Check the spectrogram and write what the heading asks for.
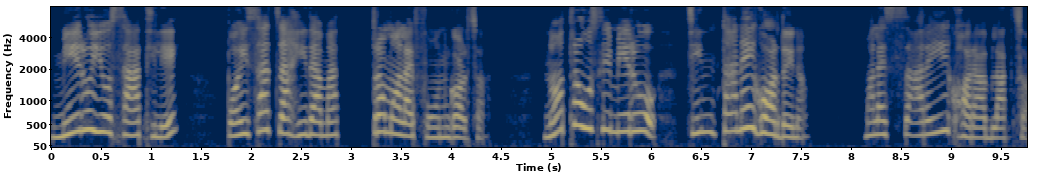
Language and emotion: Nepali, disgusted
